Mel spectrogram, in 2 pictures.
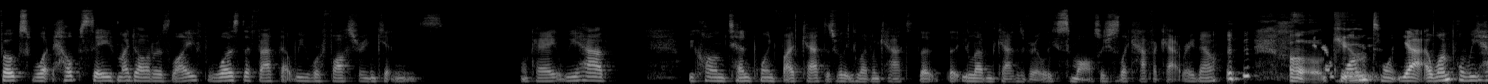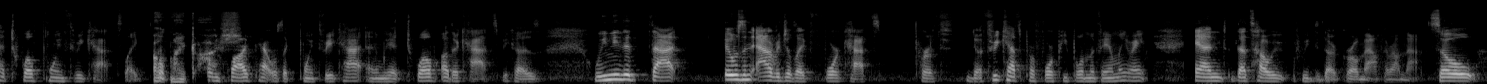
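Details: Adult women in conversation; normal voice.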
